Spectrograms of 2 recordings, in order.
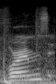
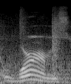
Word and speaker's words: Worms: Today we are in Worms, Germany, or as Americans like to pronounce it, Worms, Germany.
